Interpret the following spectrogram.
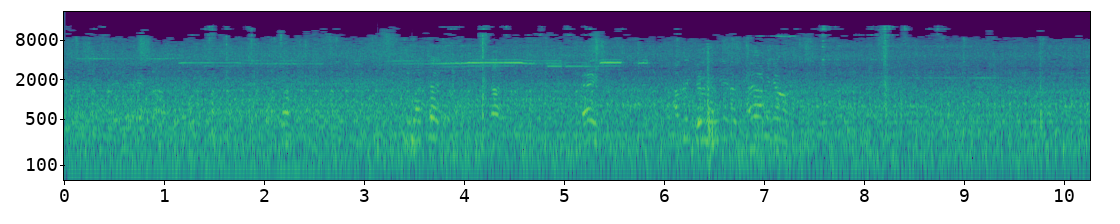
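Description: Roadside traffic noise, a steady rush of passing vehicles, with indistinct voices talking over it.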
